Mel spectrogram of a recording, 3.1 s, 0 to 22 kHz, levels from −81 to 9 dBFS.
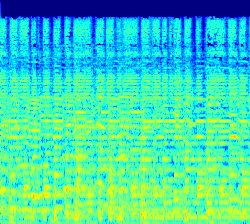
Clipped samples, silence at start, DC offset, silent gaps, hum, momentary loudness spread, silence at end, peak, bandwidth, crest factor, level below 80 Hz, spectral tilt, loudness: under 0.1%; 0 s; under 0.1%; none; none; 1 LU; 0 s; -4 dBFS; 16.5 kHz; 14 dB; -38 dBFS; -3 dB/octave; -17 LUFS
